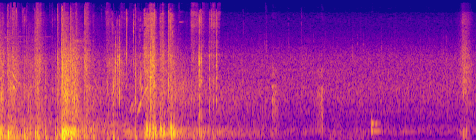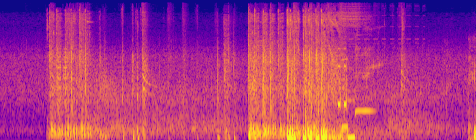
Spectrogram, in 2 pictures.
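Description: Gunfire in a RimWorld battle crackles in dense rapid bursts, loud stretches broken by quieter gaps, with scattered impacts in between.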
